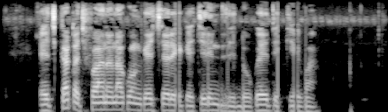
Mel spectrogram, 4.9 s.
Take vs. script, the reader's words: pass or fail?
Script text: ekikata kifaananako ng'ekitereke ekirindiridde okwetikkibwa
pass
